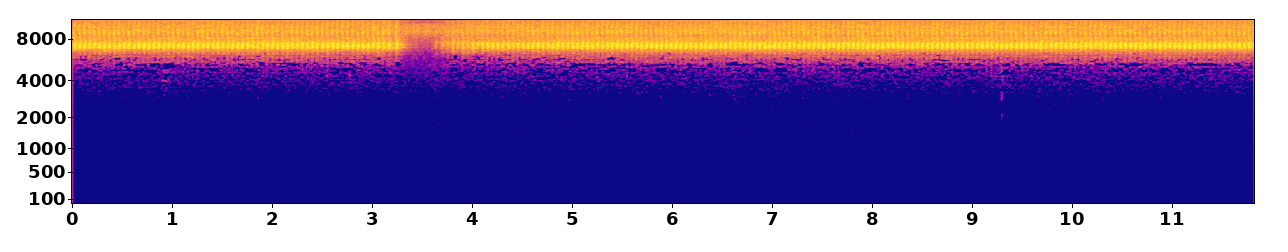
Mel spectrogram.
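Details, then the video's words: Grasshoppers calling with no music, a steady piercing high trill of quick pulses that dips briefly near three and a half seconds, then carries on unchanged. "3 Hours of Grass Hopper Sounds"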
